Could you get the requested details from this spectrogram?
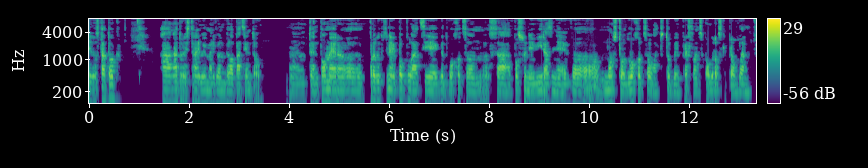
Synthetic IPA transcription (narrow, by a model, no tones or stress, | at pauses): ɛd̪ɔst̪at̪ɔk | anad̪ɾuɦɛjst̪ɾaɲɛbuɲɟɛmaɟʋɛʎmiʋɛlapat͡sɪɛnt̪ɔ̰ʊ | t̪ɛnpɔmɛɾpɾɔd̪uk̚t̪iːʊnɛjpɔpulaːt͡siɛɡd̪ʊɔxɔt̪t͡sɔmsapɔsuɲɛʋiːɾazɲɛvmnɔst̪ʋɔd̪ʊɔxɔt̪t͡sɔʊat̪ɔ̥t̪ɔbuɟɛpɾɛslɔʋɛnskɔɔ̰bɾɔʊskiːpɾɔblɛːm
